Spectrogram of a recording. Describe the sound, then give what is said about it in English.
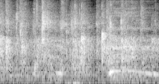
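A short burst of audience applause after a poem at a poetry reading, a dense wash of many hands clapping at an even, moderate level, with faint murmuring voices mixed in underneath. “It's nice when audiences clap after every poem, but you don't need to.”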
